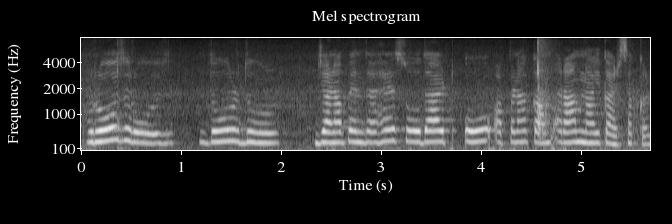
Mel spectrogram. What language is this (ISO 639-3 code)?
pan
